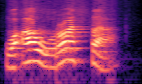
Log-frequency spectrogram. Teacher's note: sa nipis macam huruf zal juga lidah pastikan terkeluar sedikit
